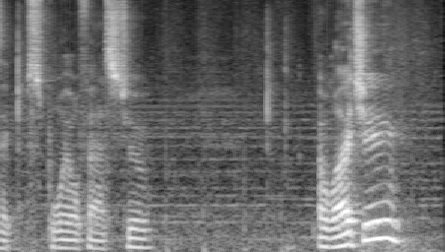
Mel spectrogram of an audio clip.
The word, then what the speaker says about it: lychee: A lychee? Do you pronounce it lychee? I hope that's just the way you spell it because it's lychee. It's pronounced lychee.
